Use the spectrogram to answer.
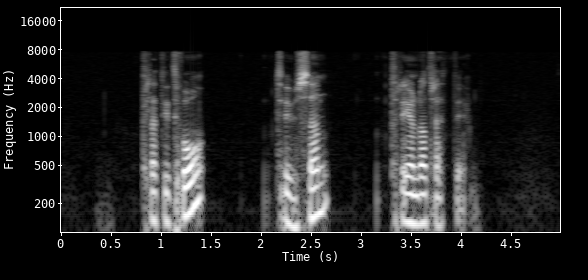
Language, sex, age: Swedish, male, 32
